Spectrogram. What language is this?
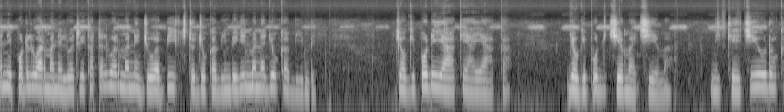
Luo (Kenya and Tanzania)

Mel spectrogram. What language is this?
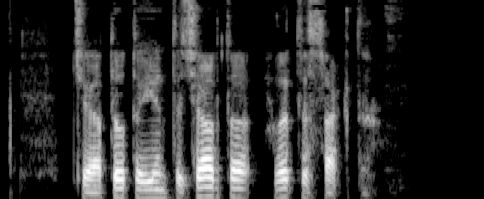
Albanian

